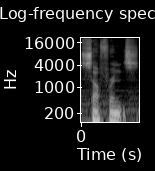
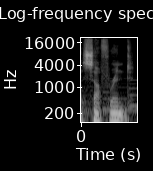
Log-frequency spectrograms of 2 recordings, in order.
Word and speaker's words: Sufferents: description for it there you can either pronounce it sufferance or sufferant suffer for short hell you can still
